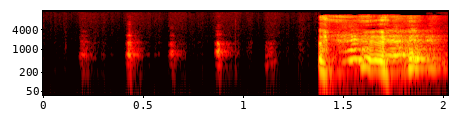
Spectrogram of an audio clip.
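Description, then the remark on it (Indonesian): A loud, harsh, raspy crow caw from a soundboard button bursts out near the end, preceded by a handful of faint, short, evenly spaced chirps. No one speaks. “Tombolnya ada gagak doang lagi anjing.”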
